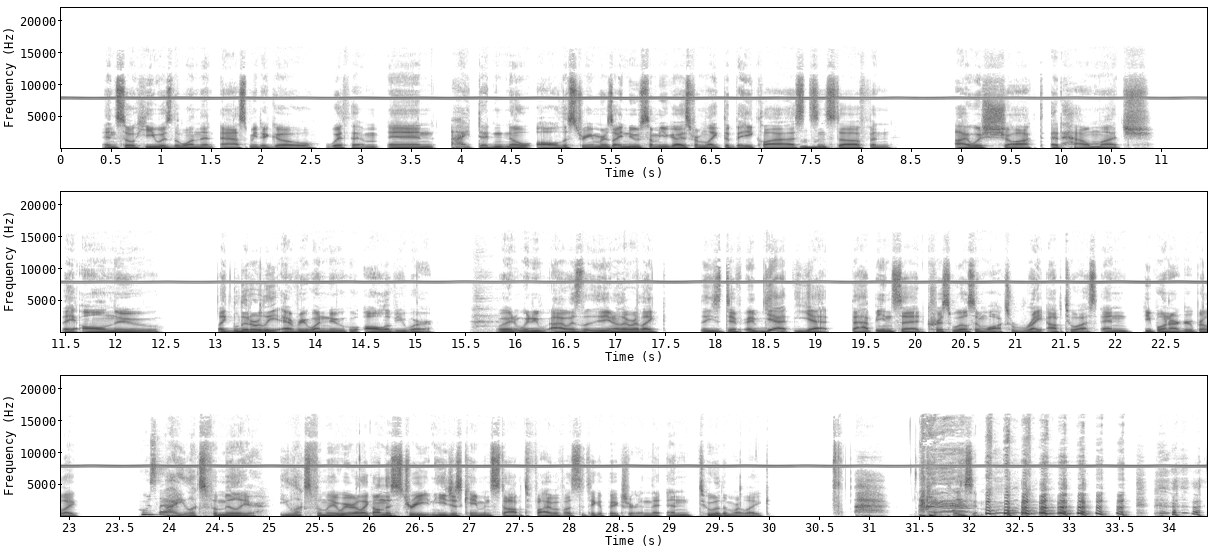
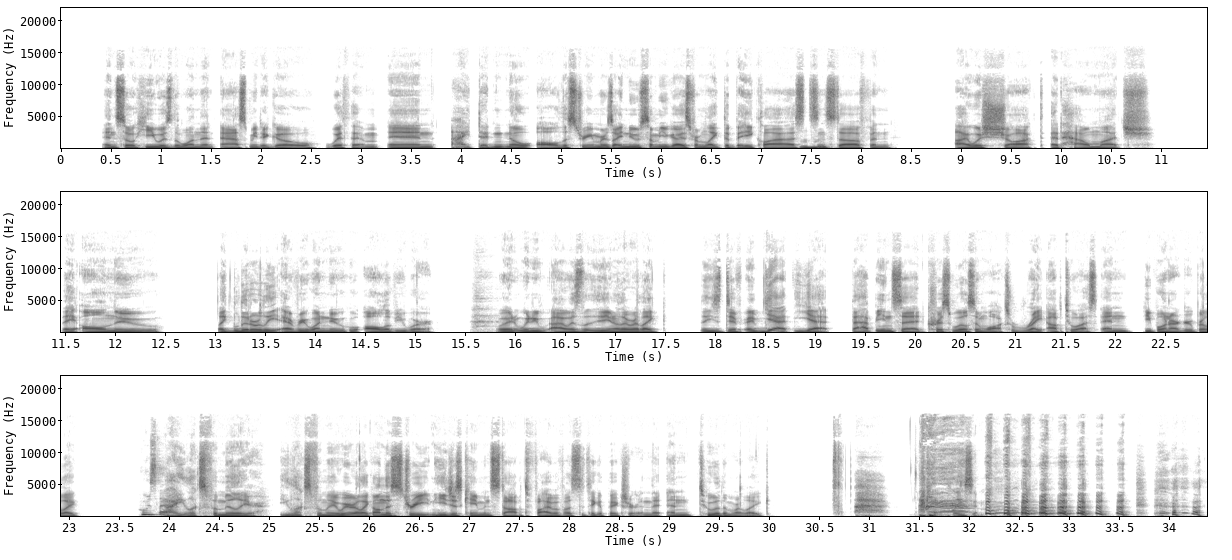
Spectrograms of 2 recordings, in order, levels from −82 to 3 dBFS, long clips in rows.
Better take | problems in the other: second | high-pitched whine; loud; throughout; 8 kHz, 7 dB below the speech

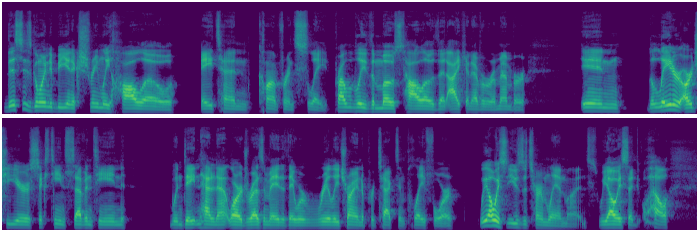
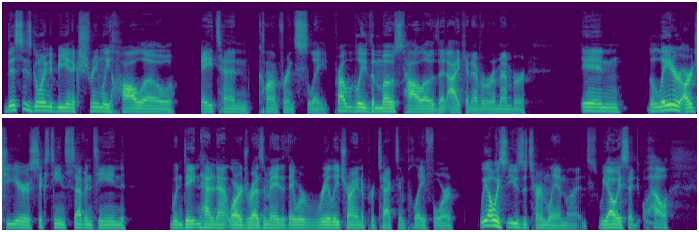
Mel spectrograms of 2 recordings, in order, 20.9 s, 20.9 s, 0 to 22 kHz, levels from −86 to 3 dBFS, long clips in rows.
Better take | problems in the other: second | thin; somewhat; fading below 450 Hz

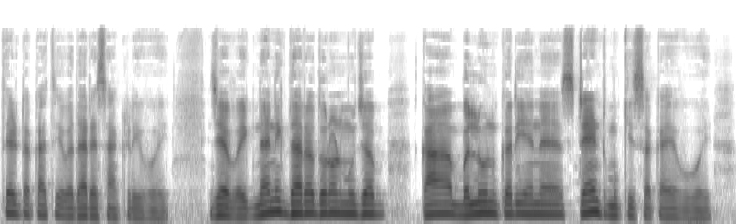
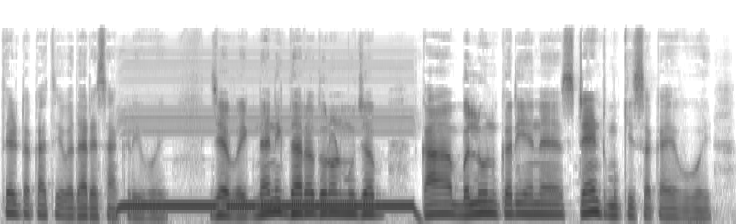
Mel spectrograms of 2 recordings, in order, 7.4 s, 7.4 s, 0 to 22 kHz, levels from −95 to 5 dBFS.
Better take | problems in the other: first | phone ringing; noticeable; from 1 to 4 s; peak level with the speech

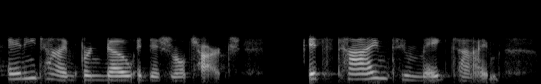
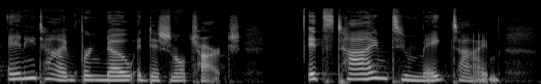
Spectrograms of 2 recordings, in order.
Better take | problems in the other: second | phone-call audio; nothing above 3.5 kHz

